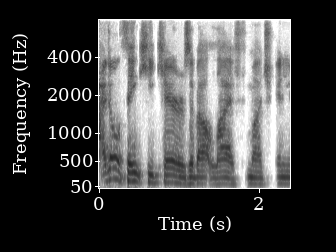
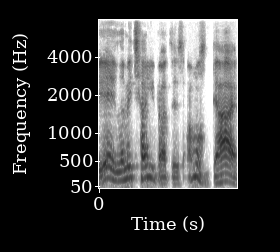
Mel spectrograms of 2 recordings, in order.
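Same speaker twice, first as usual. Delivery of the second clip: mock casual, breezy, nonchalant, pitched up; 7 semitones higher than usual. Retelling how dad casually mentioned nearly dying: imitating a nonchalant tone. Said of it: "he just said it so nonchalantly".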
